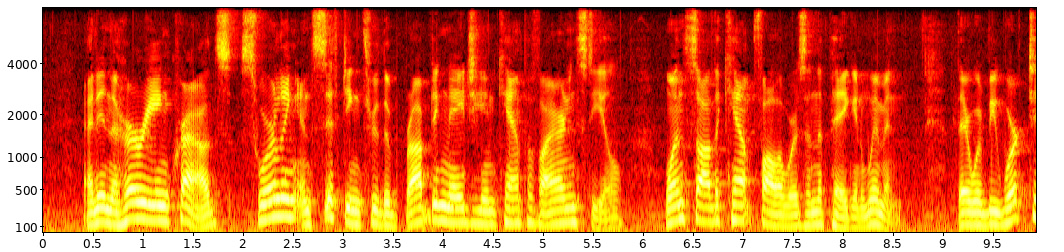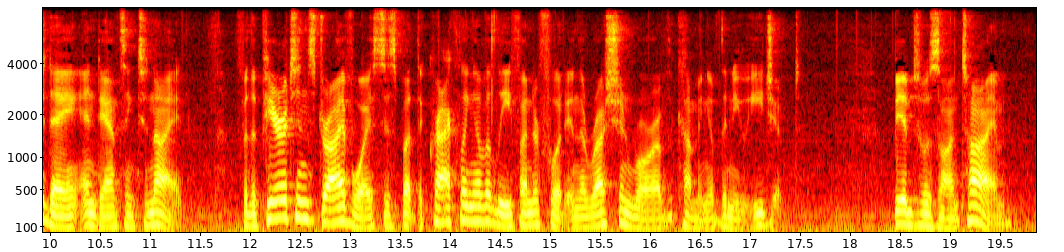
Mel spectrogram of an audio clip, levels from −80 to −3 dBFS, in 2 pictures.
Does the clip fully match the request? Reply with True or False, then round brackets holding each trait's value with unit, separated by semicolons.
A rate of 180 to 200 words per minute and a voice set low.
True (195 wpm; 120 Hz)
